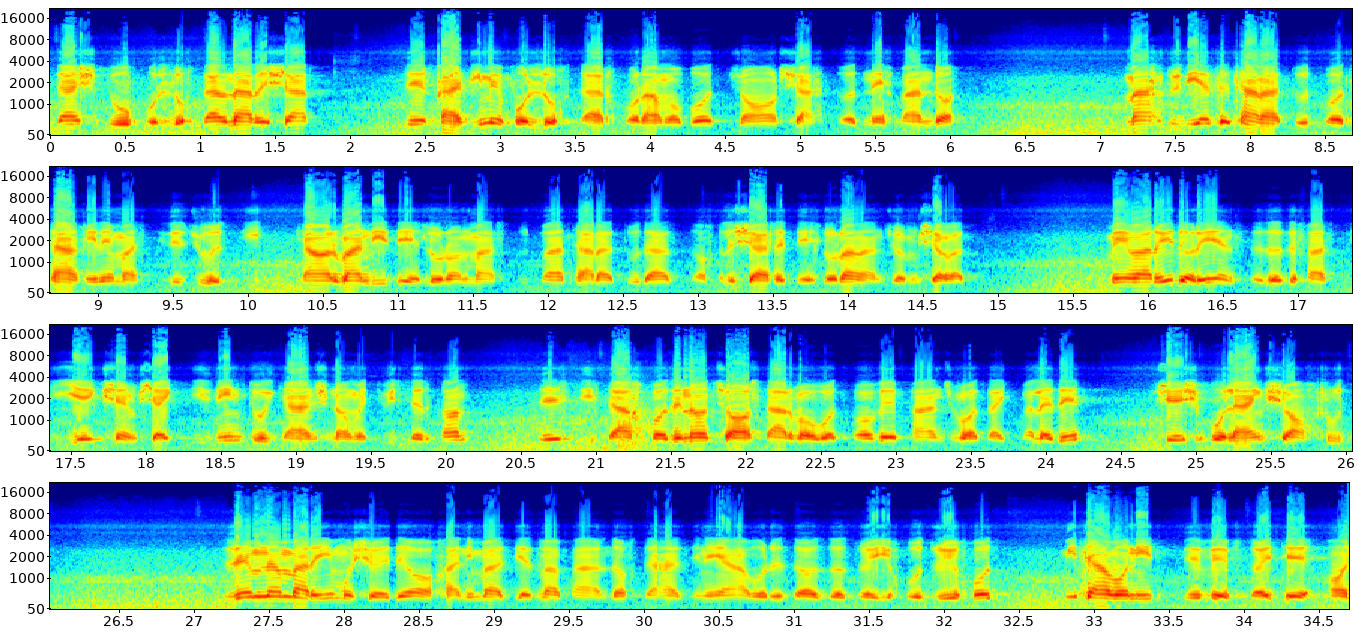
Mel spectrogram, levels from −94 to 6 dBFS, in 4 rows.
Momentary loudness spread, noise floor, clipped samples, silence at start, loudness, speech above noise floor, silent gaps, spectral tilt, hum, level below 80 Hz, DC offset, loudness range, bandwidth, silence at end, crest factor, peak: 13 LU; -35 dBFS; under 0.1%; 0 s; -13 LUFS; 22 dB; none; -3.5 dB/octave; none; -46 dBFS; under 0.1%; 3 LU; 17.5 kHz; 0 s; 14 dB; 0 dBFS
